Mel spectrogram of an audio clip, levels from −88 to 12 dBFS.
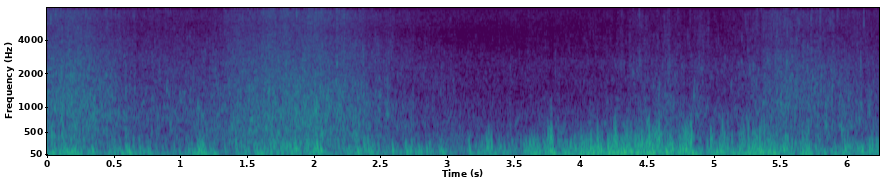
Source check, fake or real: real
